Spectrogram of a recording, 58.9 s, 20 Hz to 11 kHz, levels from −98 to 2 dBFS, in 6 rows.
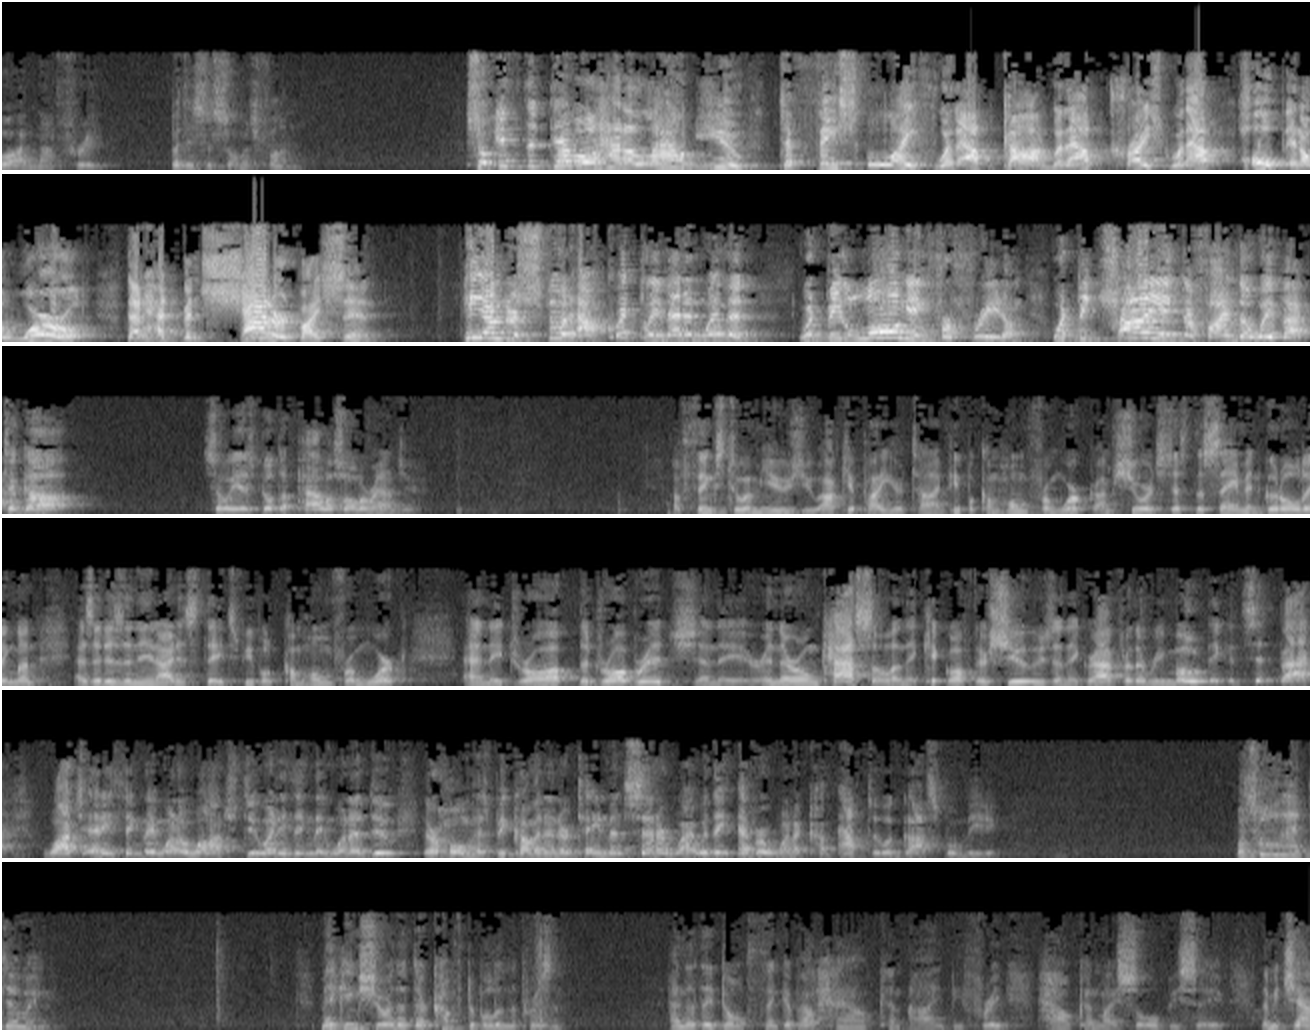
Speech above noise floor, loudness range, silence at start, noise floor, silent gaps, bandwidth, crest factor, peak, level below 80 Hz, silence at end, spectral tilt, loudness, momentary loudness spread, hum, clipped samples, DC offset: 42 dB; 24 LU; 0 s; -63 dBFS; none; 8 kHz; 22 dB; 0 dBFS; -80 dBFS; 0 s; -1 dB/octave; -18 LUFS; 23 LU; none; under 0.1%; under 0.1%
